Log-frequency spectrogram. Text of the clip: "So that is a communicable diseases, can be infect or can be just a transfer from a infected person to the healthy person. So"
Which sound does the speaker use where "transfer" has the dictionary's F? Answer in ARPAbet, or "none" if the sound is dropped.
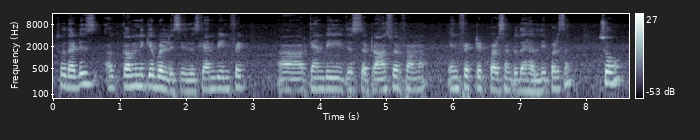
F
